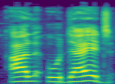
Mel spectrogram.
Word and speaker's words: Al Udeid: So Qatar US FF-22 fighter jets arrived at the Al Udeid, this is how you say, air base near Doha.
